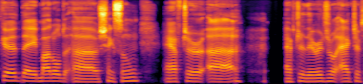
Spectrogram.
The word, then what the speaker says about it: Shang Tsung: You're going to play as Shang Tsung or Spawn. Or very good pronunciation.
